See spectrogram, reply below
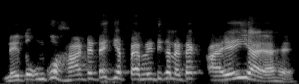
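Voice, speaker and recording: A man's voice: very high voice, sing-song, a little fast, bright, forceful tone. Hesitant man adding a point in class. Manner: hesitant, restarts words while making a point. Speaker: class participant. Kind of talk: question in an online class.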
